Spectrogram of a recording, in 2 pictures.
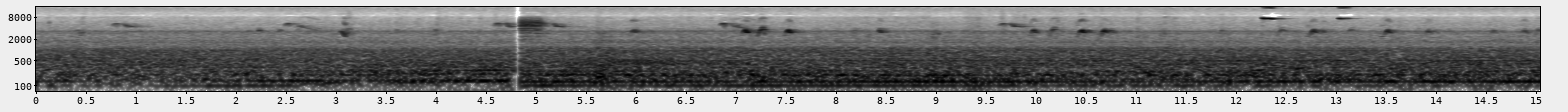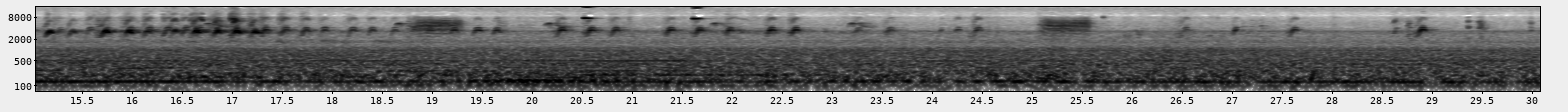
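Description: Small birds chirping faintly: short high chirps scattered throughout, with a quick run of rapid chips about halfway through. A single sharp click about five seconds in, over a faint steady low hum.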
